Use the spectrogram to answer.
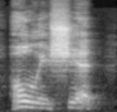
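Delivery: startled exclamation. Retold or imitated. Friend startled by engine.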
